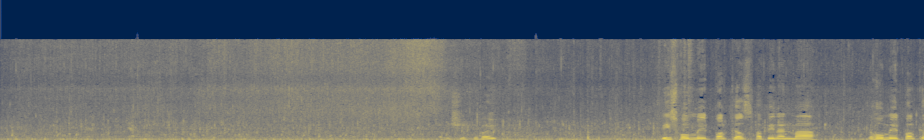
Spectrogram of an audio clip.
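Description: Food sizzles in a frying pan.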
